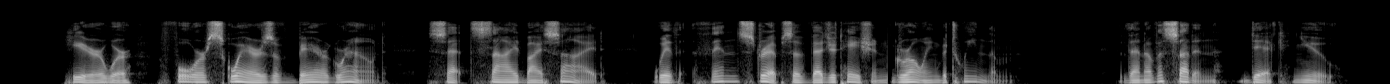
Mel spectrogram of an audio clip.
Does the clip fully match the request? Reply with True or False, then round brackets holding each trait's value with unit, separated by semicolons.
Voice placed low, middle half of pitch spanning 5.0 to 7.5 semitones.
False (100 Hz; 3.2 semitones)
